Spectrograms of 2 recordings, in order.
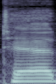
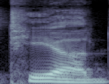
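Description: First: The vowel is short and clipped. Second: The vowel is drawn out into two parts. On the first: "It's just Ted" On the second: "for some reason we draw it out here"

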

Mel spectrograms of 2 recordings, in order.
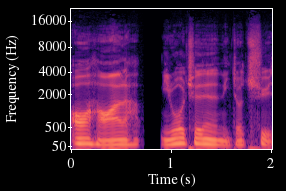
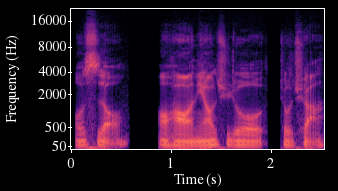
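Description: First: It sounds relaxed and genuinely agreeable. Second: It sounds grudging, with a hidden displeased edge.

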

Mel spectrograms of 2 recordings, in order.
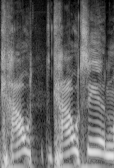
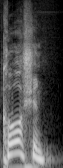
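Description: First: The first syllable sounds like 'cow'. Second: The first syllable sounds like 'caw'. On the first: This is a childhood misreading of the word. The speaker calls it wrong. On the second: This is the standard way to say the word. The speaker calls it right.

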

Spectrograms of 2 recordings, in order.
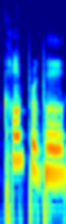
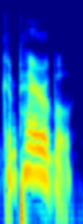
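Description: First: The stress falls on the first syllable. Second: The stress falls on the second syllable. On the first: "Which seems to be shifting from comparable" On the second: "to comparable"

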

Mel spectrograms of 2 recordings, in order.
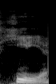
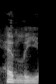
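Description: First: The name has no L sound before the ending. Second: The name has an L sound before the ending. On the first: The speaker calls it right. "it's Headey, I think" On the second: The speaker calls it wrong. "It's not like Headley"

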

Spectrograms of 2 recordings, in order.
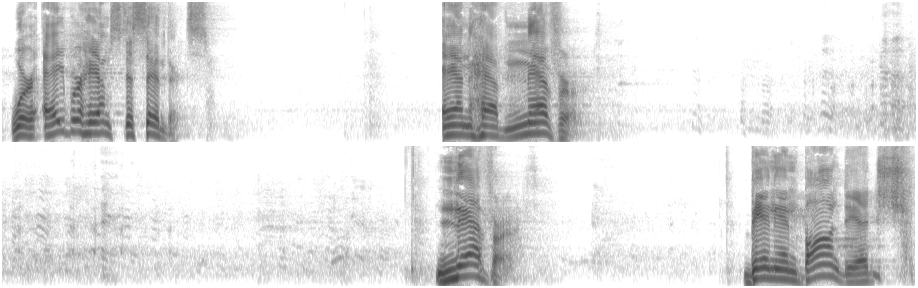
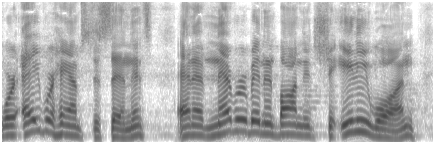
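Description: First: It is read slowly and deliberately. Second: It is read at a normal pace.

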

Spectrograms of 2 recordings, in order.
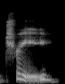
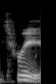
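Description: First: The word starts with a t sound. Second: The word starts with a th sound. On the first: "I say tree. Like, I think it's just an Irish thing" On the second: "I don't say three"

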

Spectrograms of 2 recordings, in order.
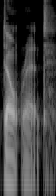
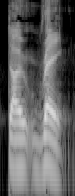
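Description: First: It is read in the speaker's ordinary voice. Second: It is said in a put-on character voice.

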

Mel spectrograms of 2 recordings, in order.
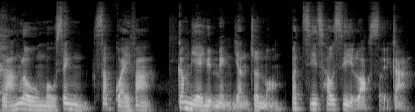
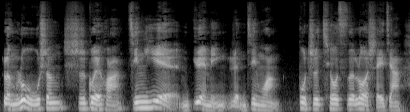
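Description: First: The poem is recited in Cantonese. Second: The poem is recited in Mandarin.

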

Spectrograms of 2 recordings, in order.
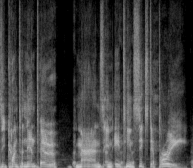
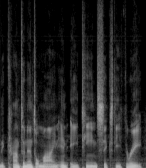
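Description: First: It is read in a fake French accent. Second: It is read in a plain accent.

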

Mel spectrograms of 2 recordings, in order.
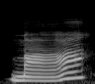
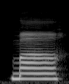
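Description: First: The pitch dips down and then rises. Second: The pitch stays flat and level. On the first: It means horse. "So it goes up, then down, then up" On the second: It means mother. "The first tone is ma. You can think of having your arm flat"

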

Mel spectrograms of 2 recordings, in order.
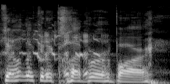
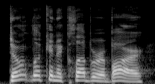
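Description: First: It is said in a deep, raspy smoker voice. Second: It is said in her normal voice.

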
